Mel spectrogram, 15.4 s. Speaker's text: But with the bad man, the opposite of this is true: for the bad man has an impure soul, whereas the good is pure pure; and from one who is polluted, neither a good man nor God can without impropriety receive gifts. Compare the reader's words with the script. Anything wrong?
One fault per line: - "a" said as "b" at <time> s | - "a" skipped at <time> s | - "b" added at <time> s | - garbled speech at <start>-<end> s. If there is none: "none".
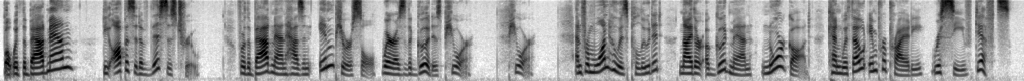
none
